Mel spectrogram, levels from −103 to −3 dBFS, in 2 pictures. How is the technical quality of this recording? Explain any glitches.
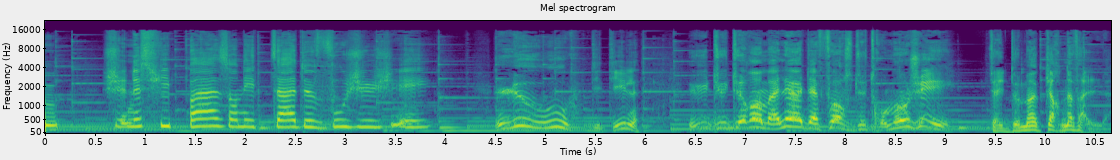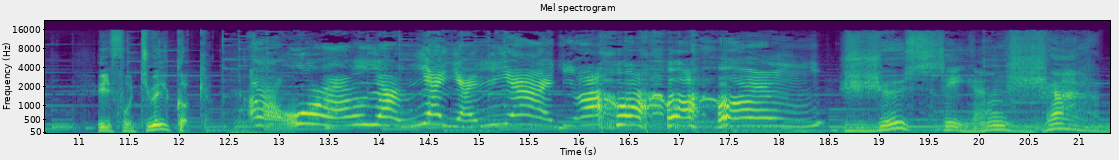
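The recording has one clear glitch near the end. From 16.22 s to the end at 21.32 s there is a time-stretched section: the audio abruptly slows to about 0.57 times its pace while pitch stays unchanged. The likely cause is software lengthening the passage by repeating short fragments, which makes it drag. On a spectrogram, harmonics keep their frequencies while events spread wider; the waveform shows repeated grain patterns.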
